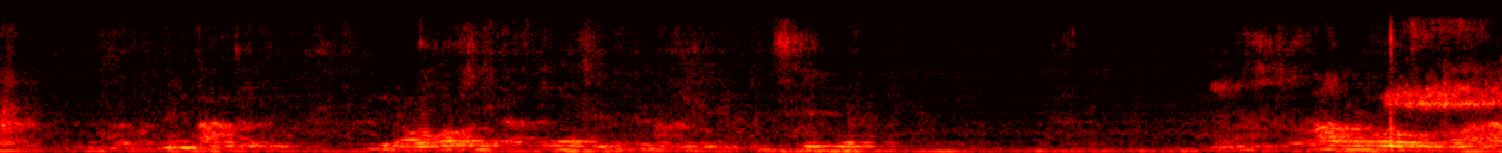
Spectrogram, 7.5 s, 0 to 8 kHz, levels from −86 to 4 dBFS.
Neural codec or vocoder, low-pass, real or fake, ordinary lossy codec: codec, 24 kHz, 6 kbps, HILCodec; 7.2 kHz; fake; Opus, 64 kbps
